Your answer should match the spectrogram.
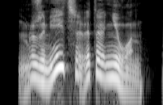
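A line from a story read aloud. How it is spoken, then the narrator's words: Tired reply. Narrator (Russian): устало отвечал мистер Уизли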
